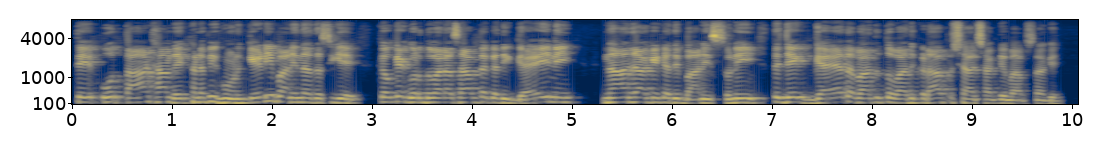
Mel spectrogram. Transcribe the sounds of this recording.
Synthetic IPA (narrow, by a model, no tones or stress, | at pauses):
t̪eːʔoːt̪ãːʈʰãːd̪eːkʰəɳbiːɦʊɳkeːɽiːbaːnĩːd̪ãːd̪əsiːeːkjõːkeːɡʊɾd̪ʋaːɾaːsaːbt̪ẽːkəd̪iːɡɛːiːnĩː | nãːd͡ʒaːk̬eːkəd̪eːbaːnĩːsʊniːt̪eːd͡ʒeːɡɛːt̪aːʋaːd̪t̪õːbaːd̪kəɽaːpɾəʃaːʃaːkeːbaːpəsaːɡeː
